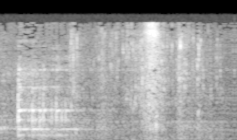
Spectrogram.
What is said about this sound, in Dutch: Nou ben ik benieuwd, is er een van de kinderen die mij wil helpen om het doopwater in het doopvont te gieten? Jij mag komen, jij was eerst. Kijk eens. Want zo helpen we elkaar natuurlijk. Kijk, je mag het er gewoon helemaal ingieten.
